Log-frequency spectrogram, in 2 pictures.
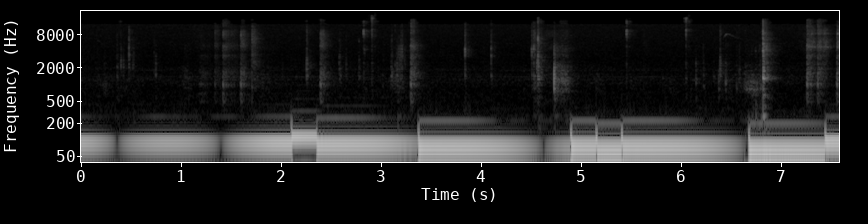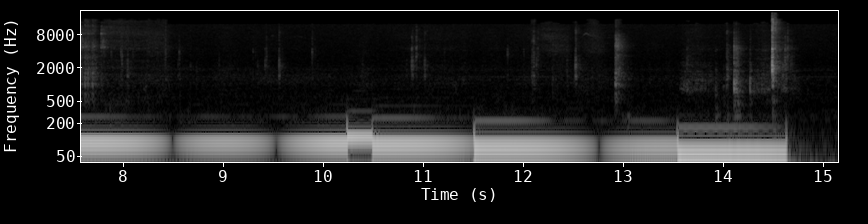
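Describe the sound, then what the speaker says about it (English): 808-style bass synth made from slightly detuned sine and triangle waves in FL Studio, a run of deep, round sustained notes shifting pitch every second or so with short gaps between them, clean and alone. "It's like an 808 style bass."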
